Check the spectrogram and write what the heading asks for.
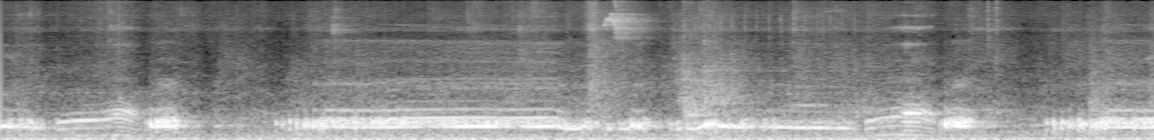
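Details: Lure call of a puter pelung Barbary dove, meant to set rival doves calling: short rising notes, then a sustained wavering coo of about two seconds, more clipped phrases, and another long held coo, all over a steady low background hum.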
